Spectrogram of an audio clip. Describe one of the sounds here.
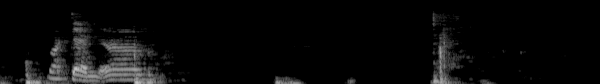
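A block is set down with a short soft thud.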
